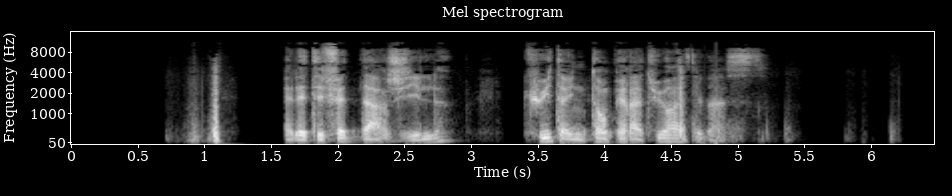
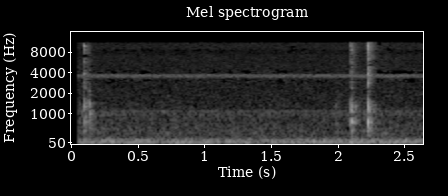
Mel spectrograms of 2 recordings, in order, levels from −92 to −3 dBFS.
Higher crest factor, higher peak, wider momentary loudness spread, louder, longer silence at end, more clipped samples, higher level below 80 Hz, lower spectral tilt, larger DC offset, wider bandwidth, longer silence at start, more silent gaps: second, 20 dB vs 32 dB; first, 0 dBFS vs -12 dBFS; second, 12 LU vs 15 LU; first, -17 LUFS vs -43 LUFS; first, 1.35 s vs 0 s; neither; about the same, -54 dBFS vs -54 dBFS; first, -4 dB/octave vs -2 dB/octave; neither; about the same, 11.5 kHz vs 11.5 kHz; first, 0.9 s vs 0.05 s; first, 1.35-1.58 s, 3.24-3.38 s vs none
